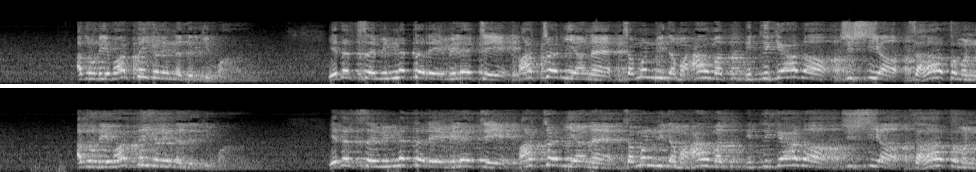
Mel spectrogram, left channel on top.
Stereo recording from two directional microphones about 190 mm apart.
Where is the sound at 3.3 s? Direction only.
30° left (ahead or behind).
